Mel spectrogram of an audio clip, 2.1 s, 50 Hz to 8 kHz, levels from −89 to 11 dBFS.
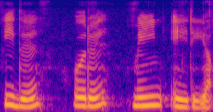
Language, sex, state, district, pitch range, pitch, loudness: Tamil, female, Tamil Nadu, Nilgiris, 210-240 Hz, 220 Hz, -14 LUFS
